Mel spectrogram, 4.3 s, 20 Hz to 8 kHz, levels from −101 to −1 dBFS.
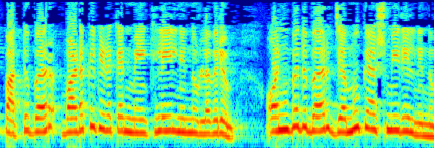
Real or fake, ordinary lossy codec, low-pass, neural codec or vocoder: real; none; none; none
